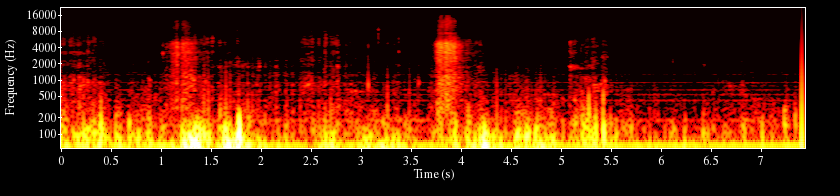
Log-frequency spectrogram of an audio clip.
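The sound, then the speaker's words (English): A tape measure is pulled out. A few quick, rasping zip-like bursts of tape slide from the case, with soft knocks and clicks in between. “So I brought along my tape measure. We'll start over here and go this way.”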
